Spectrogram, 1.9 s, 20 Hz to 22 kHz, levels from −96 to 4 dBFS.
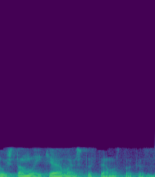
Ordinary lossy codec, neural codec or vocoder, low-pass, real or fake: MP3, 24 kbps; none; 3.6 kHz; real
